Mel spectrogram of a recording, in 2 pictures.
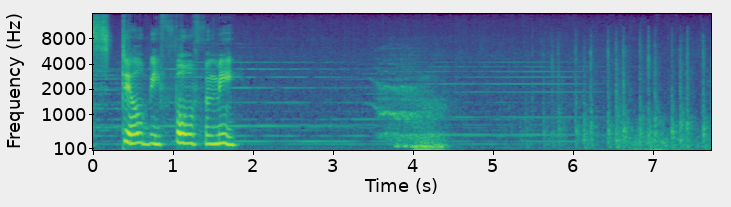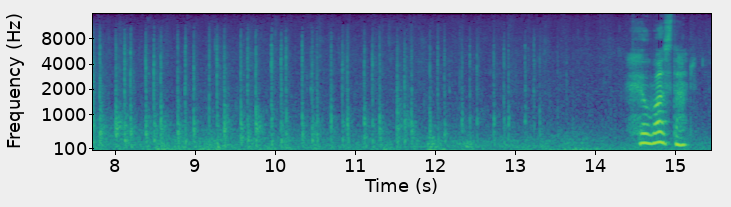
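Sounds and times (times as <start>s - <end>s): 
speech: 0.4s - 1.9s, 14.6s - 15.3s
horse whinnying: 3.5s - 4.5s
horse hooves clattering as it rides off: 3.8s - 14.4s.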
